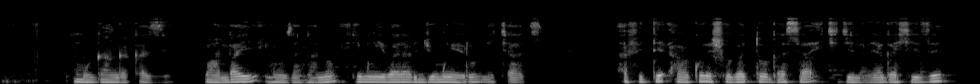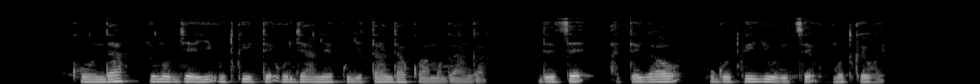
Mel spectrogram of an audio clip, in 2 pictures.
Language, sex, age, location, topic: Kinyarwanda, male, 18-24, Kigali, health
